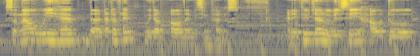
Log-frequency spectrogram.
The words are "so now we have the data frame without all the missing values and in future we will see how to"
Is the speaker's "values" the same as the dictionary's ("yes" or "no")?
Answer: no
